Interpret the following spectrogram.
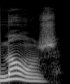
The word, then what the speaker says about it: mangent: Ils mangent. They eat, masculine. Ils mangent. Elles mangent. They eat, feminine. Elles mangent. And again, don't pronounce the ENT at the end.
